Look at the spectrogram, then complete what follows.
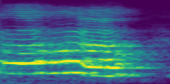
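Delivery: sharp high yelp of pain; pained cry. Acted. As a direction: cry out as the snake bites. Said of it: "He's like".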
